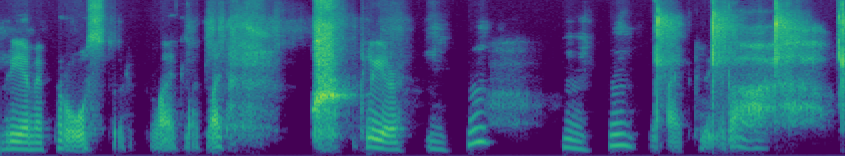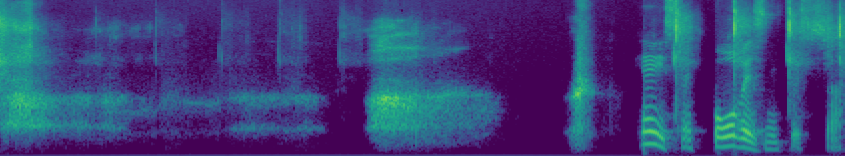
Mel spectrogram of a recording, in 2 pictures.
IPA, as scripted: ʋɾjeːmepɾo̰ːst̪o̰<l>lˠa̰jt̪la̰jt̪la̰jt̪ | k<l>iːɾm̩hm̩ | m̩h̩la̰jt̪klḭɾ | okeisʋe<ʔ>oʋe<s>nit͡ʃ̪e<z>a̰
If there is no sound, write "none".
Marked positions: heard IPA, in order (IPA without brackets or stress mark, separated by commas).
ɾ, l, p, z, s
